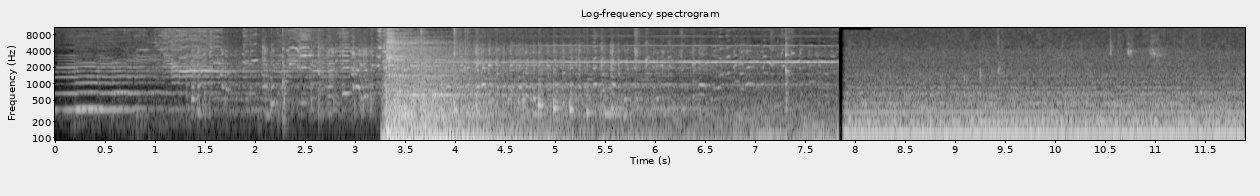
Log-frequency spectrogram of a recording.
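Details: String music with violin and cello plays throughout, loud and continuous, with no clear animal voice.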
